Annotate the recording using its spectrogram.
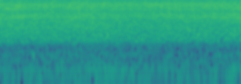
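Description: Steady sound of running water at a small backyard garden pond, over a low steady rumble.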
